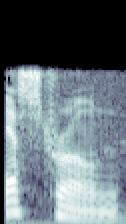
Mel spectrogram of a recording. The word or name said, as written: estrone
